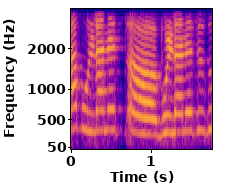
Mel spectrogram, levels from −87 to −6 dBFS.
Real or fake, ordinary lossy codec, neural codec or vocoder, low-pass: real; none; none; 3.6 kHz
